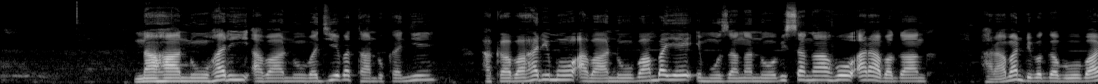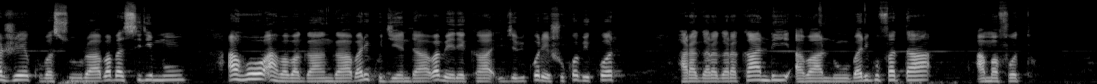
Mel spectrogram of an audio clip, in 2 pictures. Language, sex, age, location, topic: Kinyarwanda, male, 25-35, Kigali, health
